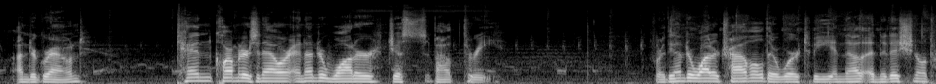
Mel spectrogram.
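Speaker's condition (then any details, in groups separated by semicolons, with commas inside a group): No condition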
